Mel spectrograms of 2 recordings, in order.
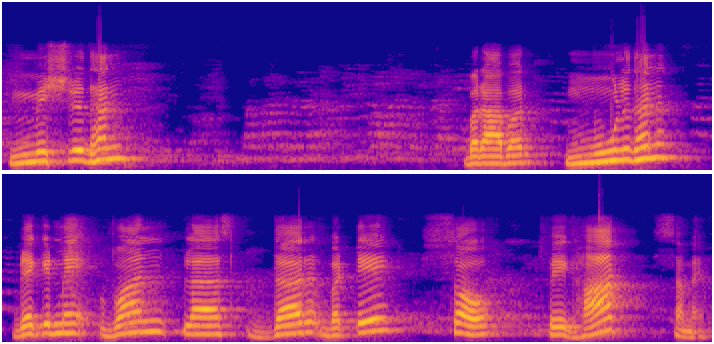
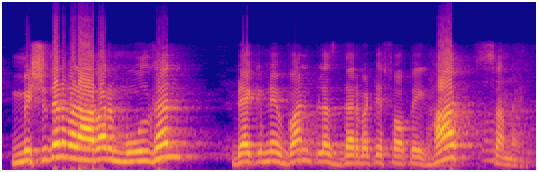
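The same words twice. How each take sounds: First: Slow, word by word for copying down; slow dictation. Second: Said in the usual way. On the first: Shown as a demonstration. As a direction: dictate the formula slowly so students can write it. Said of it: "मिश्रधन लिख दे रहे हैं". (धीरे-धीरे लिखवाते हुए) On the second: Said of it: "ये सूत्र होता है".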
